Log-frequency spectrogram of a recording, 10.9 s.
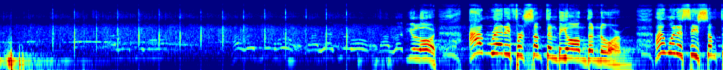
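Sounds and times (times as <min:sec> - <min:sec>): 
audience clapping hands: 0:00.0 - 0:07.4
speech: 0:06.2 - 0:10.8.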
